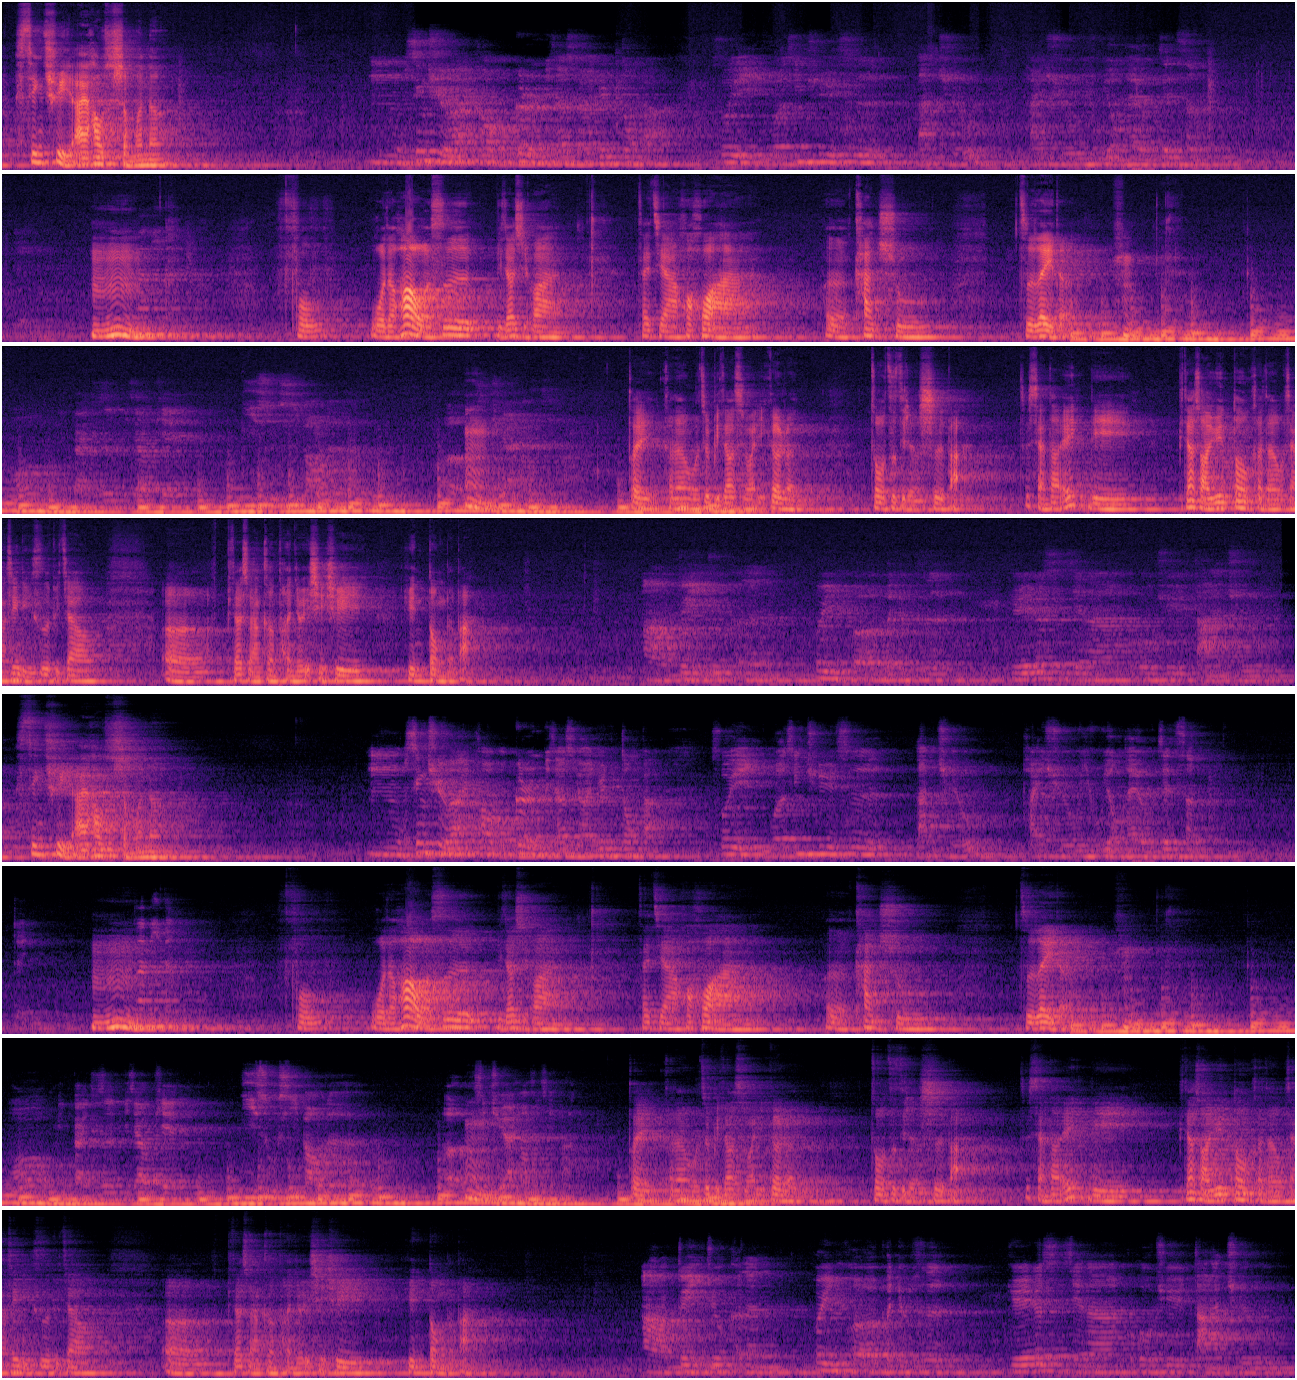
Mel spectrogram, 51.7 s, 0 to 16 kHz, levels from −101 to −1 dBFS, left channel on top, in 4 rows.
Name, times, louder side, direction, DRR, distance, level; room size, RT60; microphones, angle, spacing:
voice 1, 0.2-1.7 13.8-14.4 15.8-16.1 16.6-18.7 19.3-20.5 21.2-22.2 23.1-23.7 24.1-24.3 30.5-30.8 32.1-34.0 34.6-35.5 36.1-37.2 37.7-39.7 40.4-42.5 42.9-43.5, left 4 dB, 75° left, 10 dB, 0.7 m, -31 dB
voice 2, 3.6-8.8 9.1-9.9 10.2-12.0 13.1-13.3 14.3-14.8 25.9-27.8 28.3-29.5 30.3-31.6 33.1-33.4 45.2-46.6 46.9-48.2 48.9-51.5, right 1 dB, 50° right, -2 dB, 2.4 m, -44 dB
sound 1, 23.6-25.1 25.4-26.7 27.2-27.5 27.8-29.9 30.2-31.5 32.0-32.3 32.6-33.2, left 1 dB, 35° left, 0.7 m, -32 dB
17.0 x 16.0 x 3.7 m, 2.2 s
head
